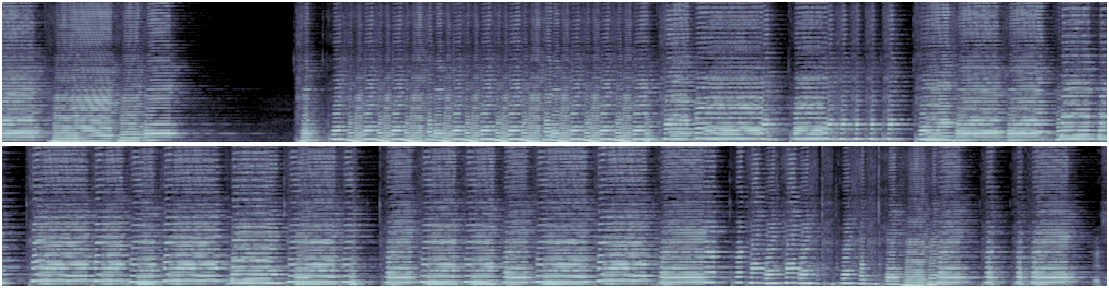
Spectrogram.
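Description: Sampled Hohner Corona II button accordion in dry tuning, without the tremolo of a swing-tuned accordion, played on a Korg keyboard in a norteño style. A short phrase, a pause of about a second, then melody and chords run on without a break.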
